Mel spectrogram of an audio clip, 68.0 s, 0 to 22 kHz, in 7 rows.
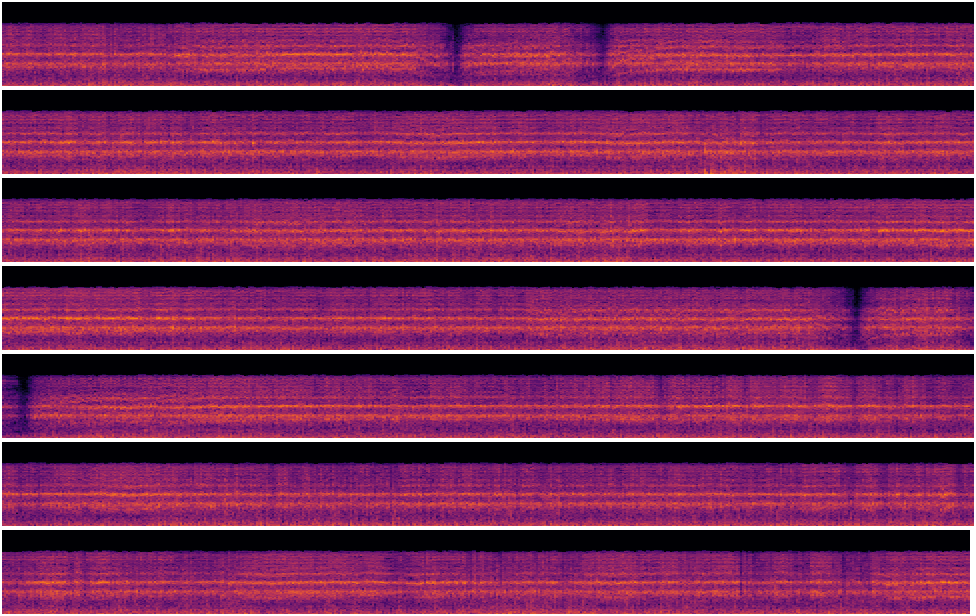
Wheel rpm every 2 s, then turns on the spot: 230, 200, 120, 180, 220, 230, 230, 230, 230, 230, 230, 220, 230, 230, 230, 230, 230, 200, 150, 120, 210, 230, 240, 230, 230, 230, 230, 230, 230, 230, 230, 230, 230, 220.
none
